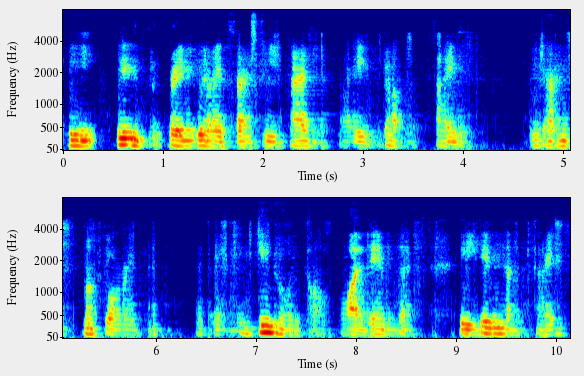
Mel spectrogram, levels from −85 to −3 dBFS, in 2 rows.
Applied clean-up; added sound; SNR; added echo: neural mask model DeepFilterNet 3.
